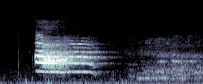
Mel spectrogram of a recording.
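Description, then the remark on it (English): During a birdsong quiz, a child's voice lets out a single loud, shrill screech imitating a hawk's call. The cry lasts about a second, then fades into faint background murmur. “Can you please stand up and give us the correct Hawk birdsong?”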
